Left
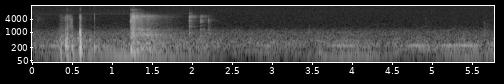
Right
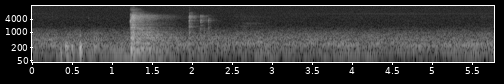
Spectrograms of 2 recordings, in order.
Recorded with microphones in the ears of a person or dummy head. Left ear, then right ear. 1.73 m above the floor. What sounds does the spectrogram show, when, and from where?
1.2 s a gunshot: 10° right (ahead or behind), 2.5 m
